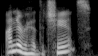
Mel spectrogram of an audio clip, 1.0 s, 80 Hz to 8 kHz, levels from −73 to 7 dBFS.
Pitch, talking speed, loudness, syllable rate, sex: 215 Hz, 305 wpm, -16 LUFS, 8.1 syllables/s, female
